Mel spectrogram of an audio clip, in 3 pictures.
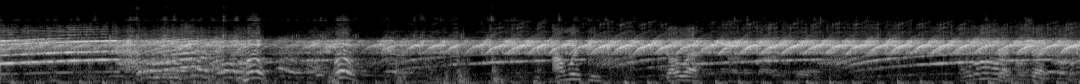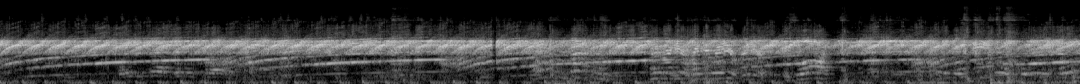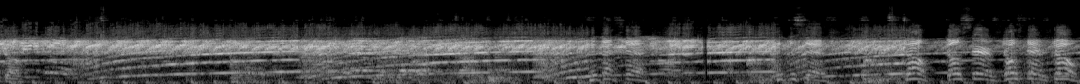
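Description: School fire alarm blaring continuously: a loud, high, rapidly pulsing tone that keeps sounding without a break.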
